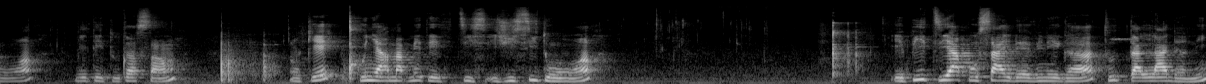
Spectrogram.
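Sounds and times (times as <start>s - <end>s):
juice trickling and dripping: 6.1s - 7.9s.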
